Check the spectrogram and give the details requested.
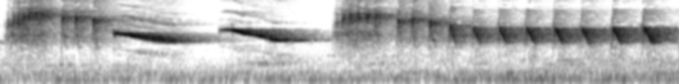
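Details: Sooty-headed bulbul singing energetically: buzzy chatter, two clear descending whistles, then a fast run of evenly repeated bright notes.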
